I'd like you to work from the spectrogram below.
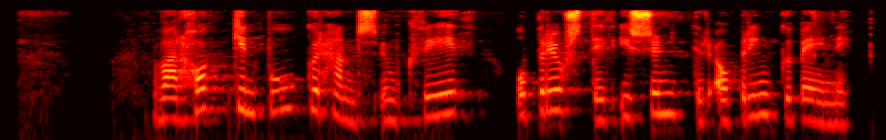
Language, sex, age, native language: Icelandic, female, 30-39, Icelandic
